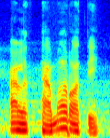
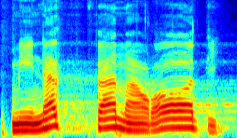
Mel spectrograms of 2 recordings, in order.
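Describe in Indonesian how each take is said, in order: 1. Bunyi L terdengar jelas sebelum konsonan berikutnya. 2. Bunyi L melebur ke konsonan berikutnya yang bertasydid. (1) "jadi bunyi kan awalnya al-samarati" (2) "dileburkan bunyi lam sukunnya ke huruf ta"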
